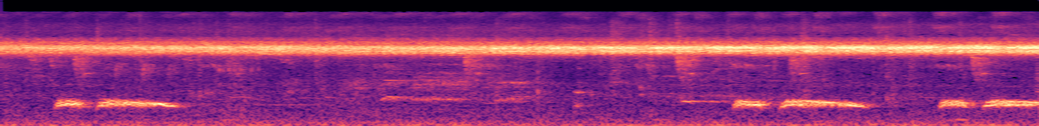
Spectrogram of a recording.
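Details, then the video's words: Spotted dove kept in a garden near Ba Vì, Hanoi, in northern Vietnam: soft two-part coos with a brief note and then a drawn-out falling one, three phrases, one faint higher note between them, and constant cricket-like buzzing. "chim cu gáy"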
